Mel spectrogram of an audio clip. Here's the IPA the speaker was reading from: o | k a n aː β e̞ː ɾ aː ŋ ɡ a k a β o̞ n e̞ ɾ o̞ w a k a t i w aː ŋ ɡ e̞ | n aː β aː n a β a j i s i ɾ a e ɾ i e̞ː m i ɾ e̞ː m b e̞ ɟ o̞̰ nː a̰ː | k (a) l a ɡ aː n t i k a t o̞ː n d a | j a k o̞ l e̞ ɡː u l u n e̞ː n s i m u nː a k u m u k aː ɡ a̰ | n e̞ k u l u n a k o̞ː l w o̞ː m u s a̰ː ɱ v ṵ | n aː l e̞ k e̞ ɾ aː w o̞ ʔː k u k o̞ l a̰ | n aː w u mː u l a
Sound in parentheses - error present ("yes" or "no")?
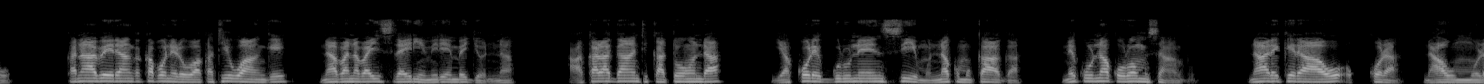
no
